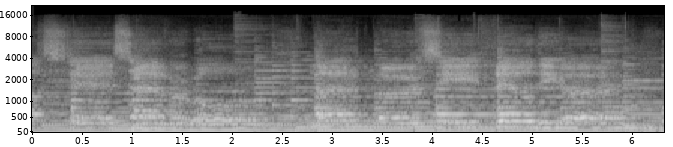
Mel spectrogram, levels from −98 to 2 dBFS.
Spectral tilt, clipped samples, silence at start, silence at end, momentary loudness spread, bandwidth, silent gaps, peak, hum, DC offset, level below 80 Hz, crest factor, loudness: -5.5 dB/octave; under 0.1%; 0 s; 0 s; 5 LU; 15.5 kHz; none; -6 dBFS; none; under 0.1%; -30 dBFS; 14 dB; -21 LUFS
